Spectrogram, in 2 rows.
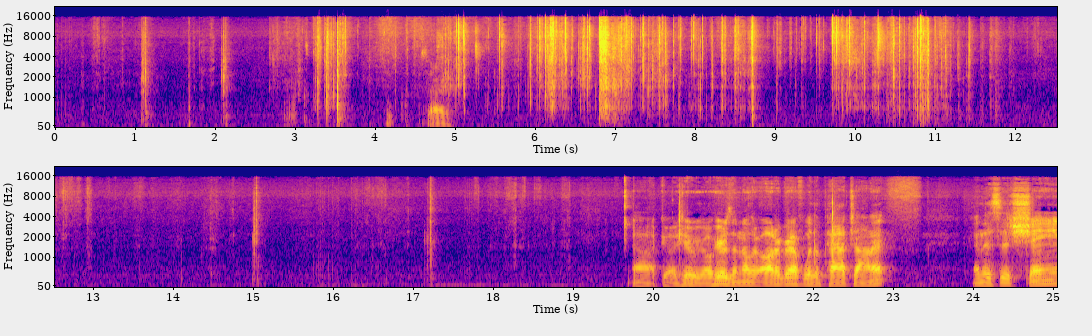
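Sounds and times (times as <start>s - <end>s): foil wrapper tearing and crinkling: 3.0s - 3.7s, 4.7s - 11.7s.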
